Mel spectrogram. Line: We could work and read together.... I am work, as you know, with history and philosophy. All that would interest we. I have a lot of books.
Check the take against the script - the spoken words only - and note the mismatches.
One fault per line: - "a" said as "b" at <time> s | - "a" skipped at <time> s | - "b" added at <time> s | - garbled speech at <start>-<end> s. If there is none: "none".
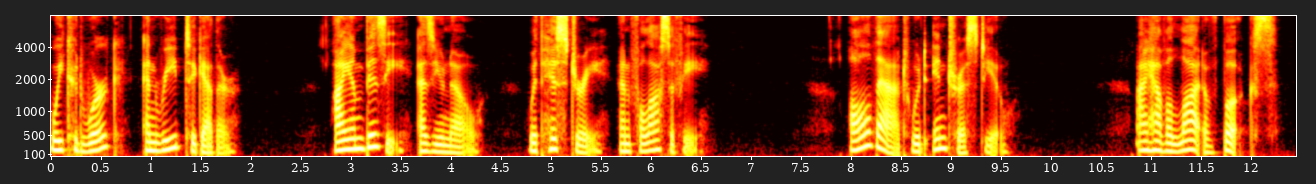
- "work" said as "busy" at 3.1 s
- "we" said as "you" at 9.4 s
